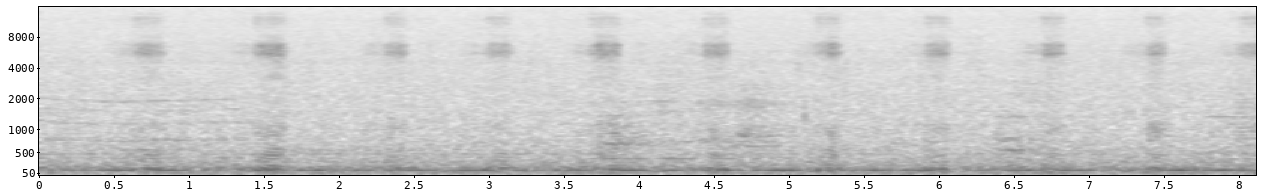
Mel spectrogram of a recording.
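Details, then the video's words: Jenny, a French Bulldog, snores while asleep indoors: short, breathy, hissing snorts come in a steady rhythm roughly every three-quarters of a second over a constant low electrical hum. "snoring french bulldog"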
